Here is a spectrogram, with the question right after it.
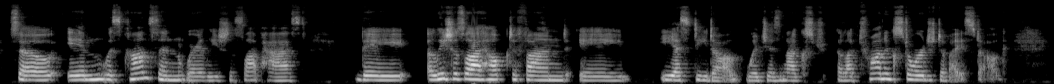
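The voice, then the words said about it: Giddy, excited voice. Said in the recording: “I get really giddy about this, you can hear it in my voice, I'm very excited”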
